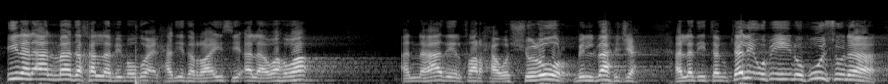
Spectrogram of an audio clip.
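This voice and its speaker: A male preacher delivers a sermon with emphatic, rising lines and questions thrown at the congregation. His voice sits a bit high for a man. The sound carries a long, hall-like reverb from the mosque around him. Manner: emphatic, rising to loud peaks, rhetorical questions to the audience.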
